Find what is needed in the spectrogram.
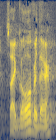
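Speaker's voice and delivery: ordinary talk, nothing marked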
